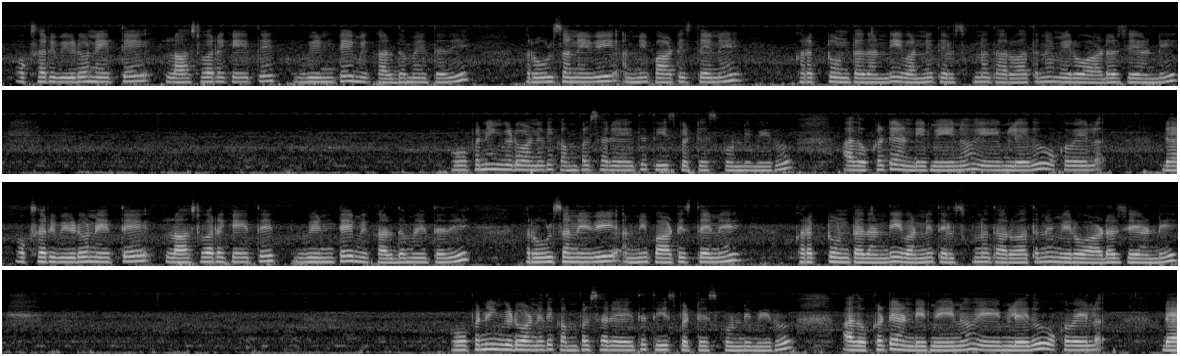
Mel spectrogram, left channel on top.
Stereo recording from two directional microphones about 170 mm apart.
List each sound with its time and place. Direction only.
0.2 s a woman's voice: 15° right (ahead or behind)
16.3 s a woman's voice: 15° right (ahead or behind)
